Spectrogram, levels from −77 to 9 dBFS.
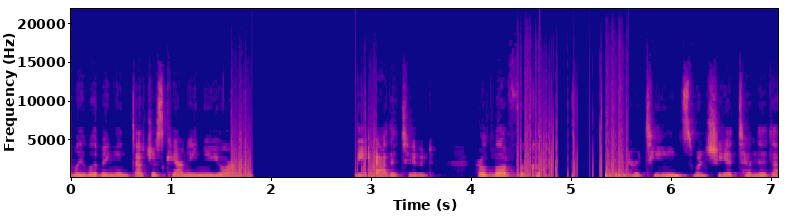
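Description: A speech clip with intermittent contact, twice. From 1.60 to 3.05 s, and again from 4.46 to 5.57 s, the signal drops out, for about 1.04 s and 0.66 s. Crackle marks each break's edges and faint hiss fills the gaps. A loose plug or cable is briefly opening the line.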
